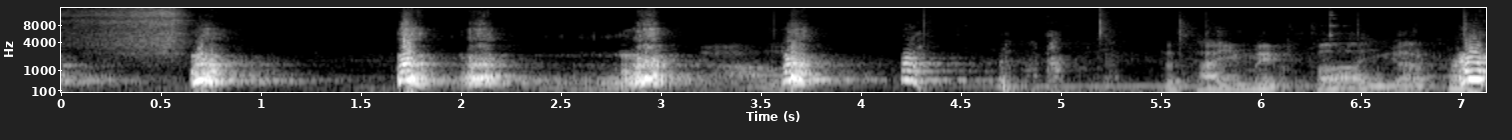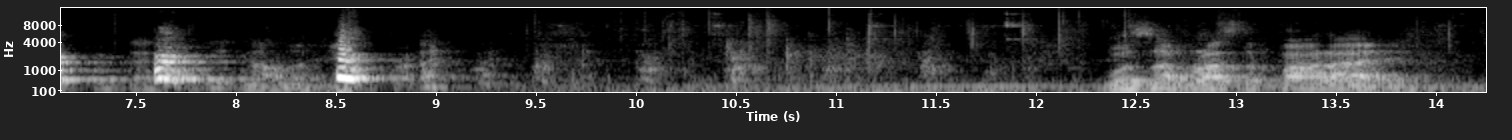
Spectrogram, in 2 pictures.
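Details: Rescue German Shepherd Kelpie mix dog barking at a pressure cooker during broth making: a run of loud single barks roughly every second, then softer yips and grumbling under a constant hum, with a man talking.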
